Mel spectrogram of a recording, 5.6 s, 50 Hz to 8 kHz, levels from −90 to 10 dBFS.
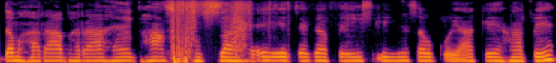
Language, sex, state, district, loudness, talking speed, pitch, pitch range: Hindi, female, Bihar, Supaul, -17 LUFS, 170 wpm, 175 Hz, 170-180 Hz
